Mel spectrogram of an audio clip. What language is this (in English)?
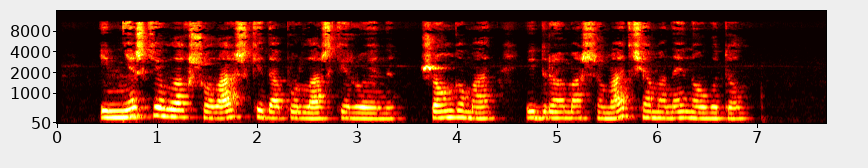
Mari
